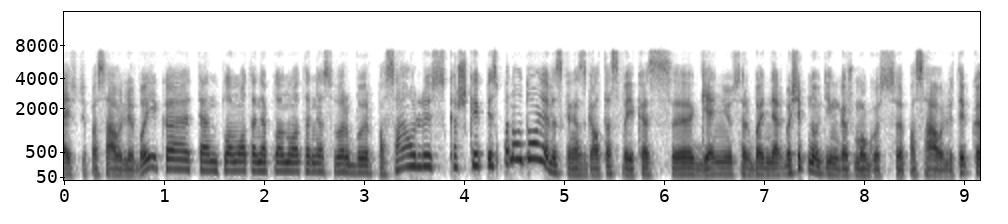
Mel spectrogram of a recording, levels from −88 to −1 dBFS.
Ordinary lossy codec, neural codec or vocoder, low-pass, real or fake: Opus, 64 kbps; none; 7.2 kHz; real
